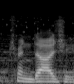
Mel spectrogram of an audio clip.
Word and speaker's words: Trindade: And here's a sequence from Trindade, Trindade, I'm told it's pronounced, 600 miles east of the coast of Brazil.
